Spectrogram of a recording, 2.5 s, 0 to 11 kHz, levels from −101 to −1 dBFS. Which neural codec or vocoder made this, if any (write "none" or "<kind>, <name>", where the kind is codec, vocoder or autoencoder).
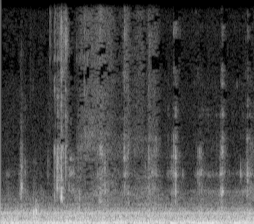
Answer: none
